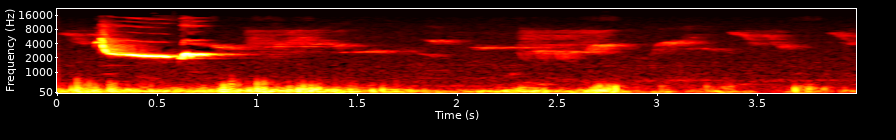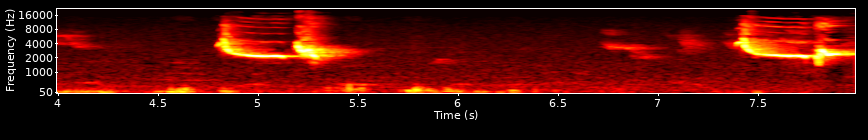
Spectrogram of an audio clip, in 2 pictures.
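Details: Black-breasted oriental magpie-robin calling to provoke other birds into answering: three loud, sharply descending whistled notes with bright harmonics, spaced several seconds apart, over a low rumbling background noise in the first three seconds.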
